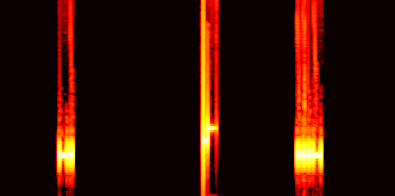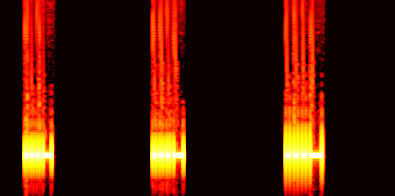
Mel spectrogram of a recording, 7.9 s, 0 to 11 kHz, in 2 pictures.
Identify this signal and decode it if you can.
Morse code, heard as a keyed tone, about 39 wpm, spaced as for 8 wpm, 700 Hz. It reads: N VVVV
